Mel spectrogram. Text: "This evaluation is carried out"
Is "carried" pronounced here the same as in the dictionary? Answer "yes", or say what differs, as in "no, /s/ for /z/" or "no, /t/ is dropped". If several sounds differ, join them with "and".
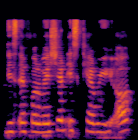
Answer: no, /d/ is dropped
